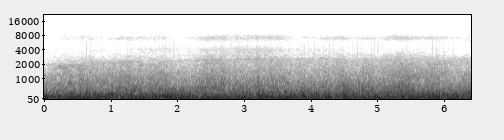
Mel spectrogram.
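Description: Steady wind buffeting and rumbling on the microphone of a paraglider in flight, from the airflow over the camera.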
